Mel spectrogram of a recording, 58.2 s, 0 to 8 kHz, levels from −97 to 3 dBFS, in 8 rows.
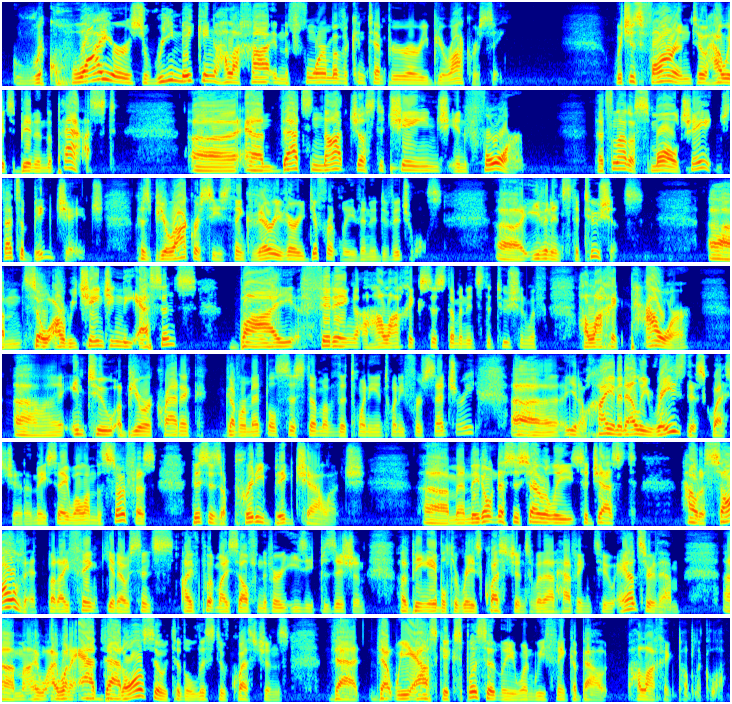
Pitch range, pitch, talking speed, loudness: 115-155 Hz, 130 Hz, 165 wpm, -21 LUFS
